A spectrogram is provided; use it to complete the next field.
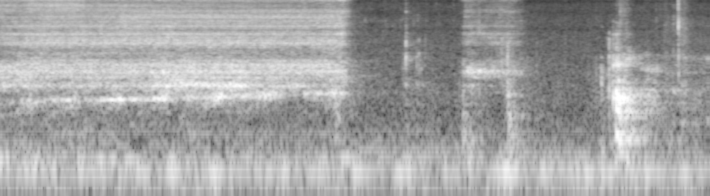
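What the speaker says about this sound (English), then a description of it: "the first step is to put some water into your bottle" Tap water runs steadily into a baby bottle in a bathroom, a loud, continuous rushing pour that stops abruptly, followed by a few faint handling knocks and clatters.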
